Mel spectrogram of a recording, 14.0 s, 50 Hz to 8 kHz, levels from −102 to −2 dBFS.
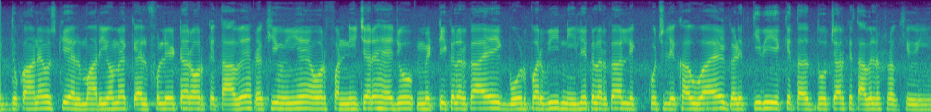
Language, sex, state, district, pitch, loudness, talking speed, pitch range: Hindi, male, Bihar, Jamui, 145 Hz, -11 LUFS, 180 wpm, 140-150 Hz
